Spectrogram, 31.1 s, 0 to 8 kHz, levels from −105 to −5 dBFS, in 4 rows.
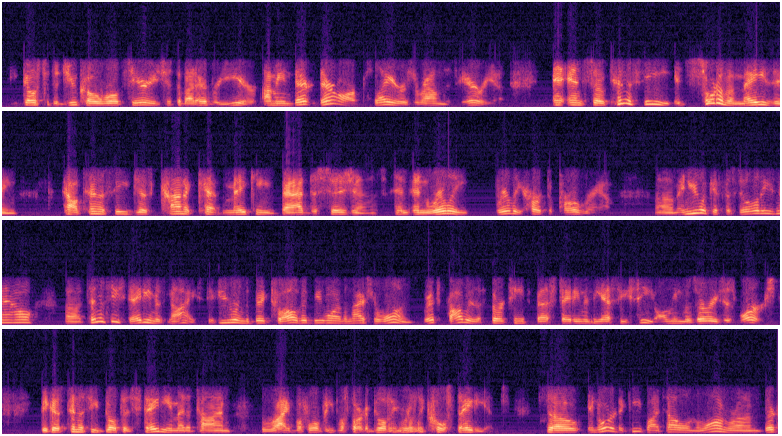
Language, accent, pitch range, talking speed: English, American, 140-200 Hz, 210 wpm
